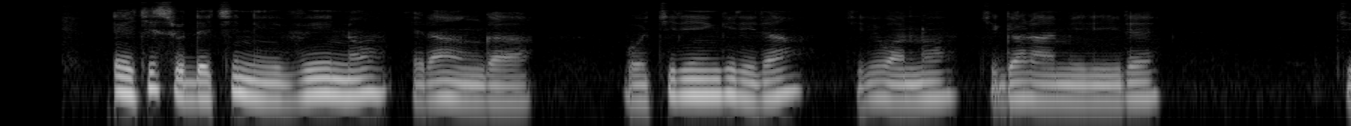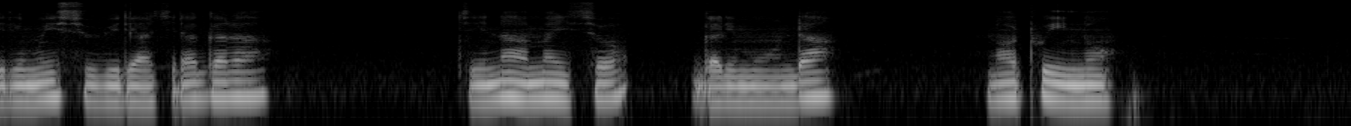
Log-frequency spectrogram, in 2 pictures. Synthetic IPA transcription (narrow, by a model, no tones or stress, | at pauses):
e̞cisudːe̞ciniviːno̞e̞ɾaŋɡa | βociɾiːɲɟiɾiɾa | ciɾiwano̞ciɡalaːmiɾiːɾe̞ | ciɾimwisuβiɾjaciɾaɡala | ciɾinaːmaiso̞ | ɡalimuːnda | no̞ːtwiːno̞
